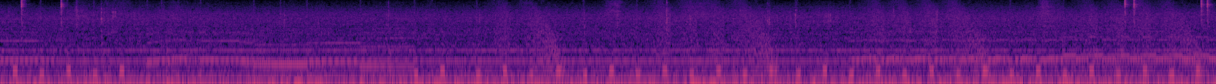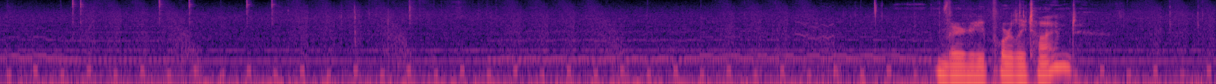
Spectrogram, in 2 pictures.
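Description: Simple electronic game music plays steadily.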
